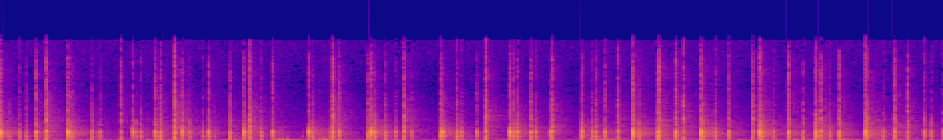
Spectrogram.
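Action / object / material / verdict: tap / plastic CD jewel case / plastic / none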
